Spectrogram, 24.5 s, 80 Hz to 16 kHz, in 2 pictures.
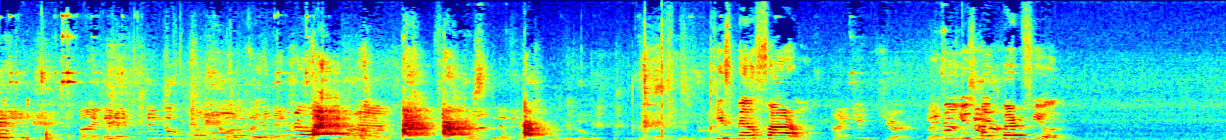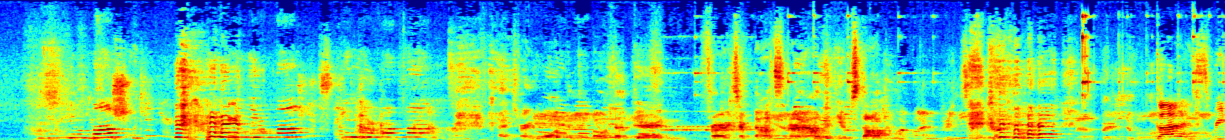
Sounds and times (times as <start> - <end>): Bow-wow: 3.1 - 5.5.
